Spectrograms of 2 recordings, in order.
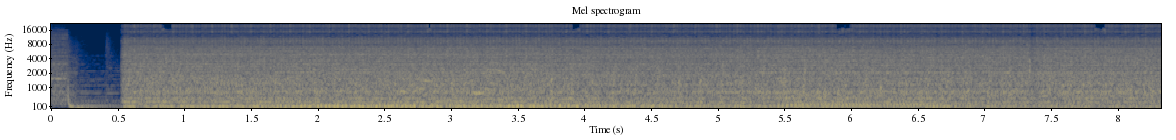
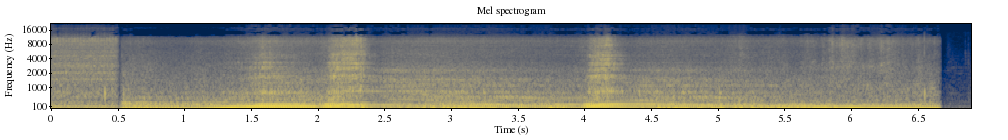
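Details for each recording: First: BMW X3 with M54 engine at idle; uneven, loping idle with a soft stumble from misfires on cylinders 1 and 2, caused by two bad ignition coils, one dead and not firing, the other cracked and leaking spark. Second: BMW X3 M54 after replacing two bad ignition coils behind misfires including cylinder 2: engine catches and settles into a steady, even idle with a couple of light revs, no stumble.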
